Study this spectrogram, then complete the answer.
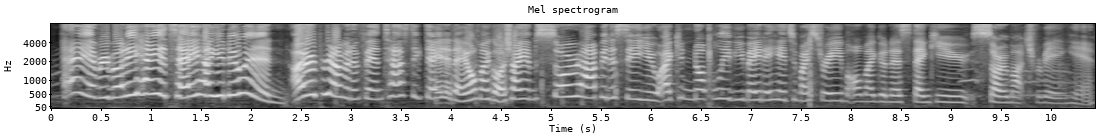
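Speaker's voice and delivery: fake over-enthusiastic tone. Streamer switching to an exaggerated greeting for viewers, fake over-enthusiastic greeting. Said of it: "Let me just change".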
